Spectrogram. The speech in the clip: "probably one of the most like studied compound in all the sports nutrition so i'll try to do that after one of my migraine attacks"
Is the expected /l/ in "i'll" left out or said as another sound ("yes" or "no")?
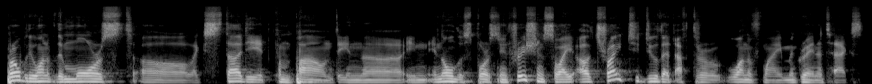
no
